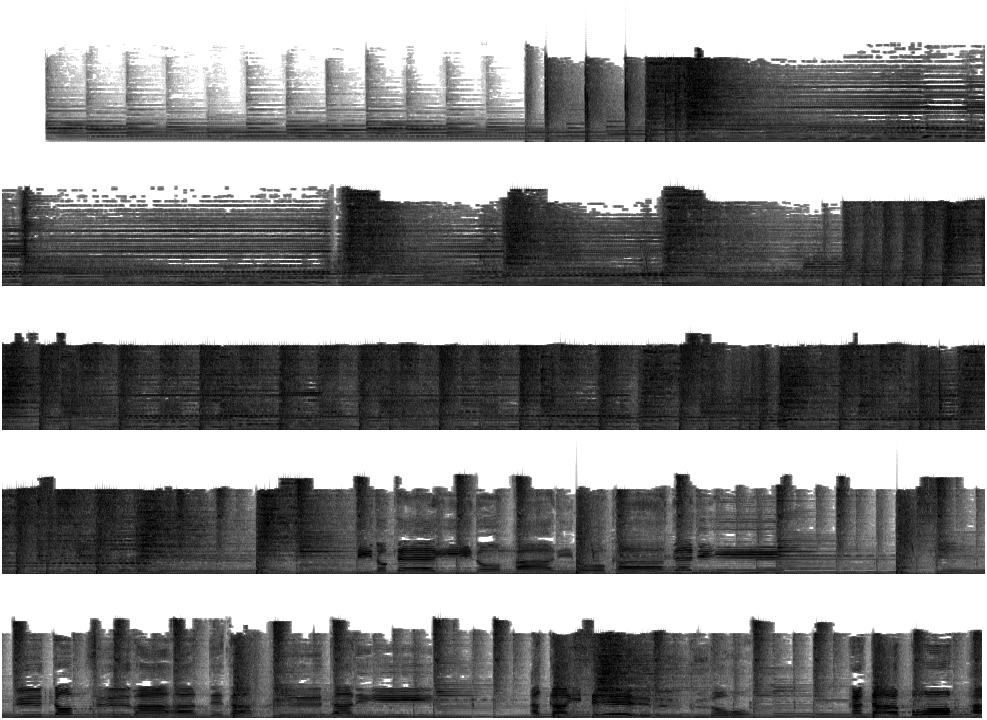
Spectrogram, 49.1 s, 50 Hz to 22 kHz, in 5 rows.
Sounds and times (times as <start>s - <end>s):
Music: 5.2s - 49.1s.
